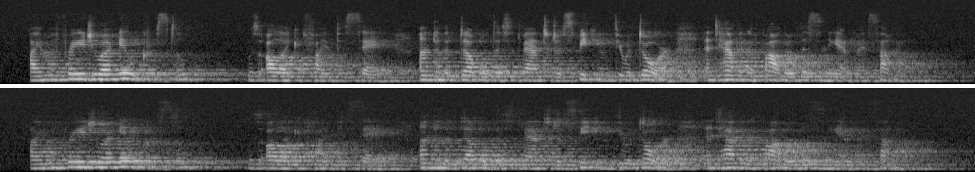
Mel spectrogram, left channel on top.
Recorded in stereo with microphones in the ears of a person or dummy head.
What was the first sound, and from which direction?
A woman speaking, 60° left (ahead or behind).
